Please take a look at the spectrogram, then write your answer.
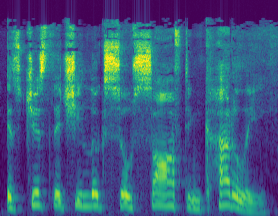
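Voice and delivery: high, longing voice; wistful, high-pitched child; wistful sigh. A narrator's reading. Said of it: "She let out a big sigh".

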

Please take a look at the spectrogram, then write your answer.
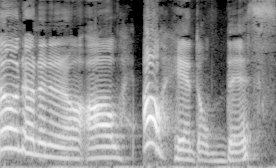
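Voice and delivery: loud, brash self-quote; overconfident refusal. Retold or imitated. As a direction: brush off help, loudly. Confidently refusing agency help, retold.

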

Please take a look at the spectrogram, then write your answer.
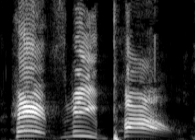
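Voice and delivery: very high, loud goofy comic voice; hammed-up comedian hello; comedy voice. Shown as a demonstration. Comic introducing himself to the crowd, comedy voice. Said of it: "That should be my comedy voice".

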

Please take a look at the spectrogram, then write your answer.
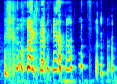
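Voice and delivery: repeating it through a laugh; amused echo. Real, not acted. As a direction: laugh the words back.

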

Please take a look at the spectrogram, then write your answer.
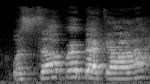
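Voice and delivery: imitated street holler, very high and loud; hammed-up, high-pitched shout; hollered greeting. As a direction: call out like an over-friendly stranger. Man's greeting to passer-by acted out.

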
